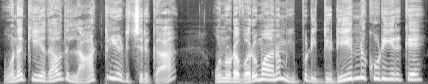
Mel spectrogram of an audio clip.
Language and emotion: Tamil, surprised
